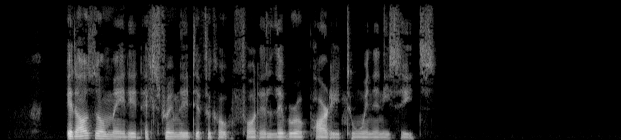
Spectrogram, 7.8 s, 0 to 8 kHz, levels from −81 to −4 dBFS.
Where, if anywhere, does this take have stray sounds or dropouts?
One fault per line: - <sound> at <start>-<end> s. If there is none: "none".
none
